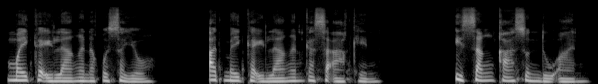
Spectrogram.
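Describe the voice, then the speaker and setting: Woman acting brooding wealthy Filipino man, cold, blunt, lowish pitch, dry audio storybook. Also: unhurried, dry recording. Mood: grave, direct. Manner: blunt, businesslike, emotionless.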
